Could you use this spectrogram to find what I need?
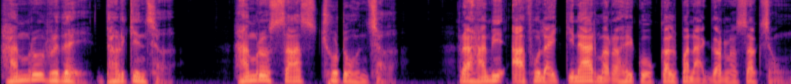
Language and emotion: Nepali, neutral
